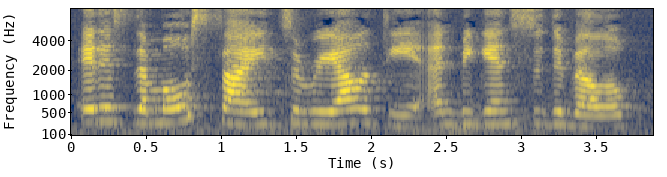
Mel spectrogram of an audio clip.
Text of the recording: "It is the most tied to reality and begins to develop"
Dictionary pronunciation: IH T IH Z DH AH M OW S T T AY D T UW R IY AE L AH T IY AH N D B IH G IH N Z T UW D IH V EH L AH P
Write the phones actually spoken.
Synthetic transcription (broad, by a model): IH T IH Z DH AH M OW S T S AY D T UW R IY AE L AH T IY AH N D B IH G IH N S T UW D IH V EH L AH P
